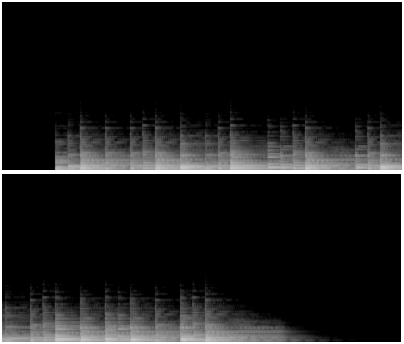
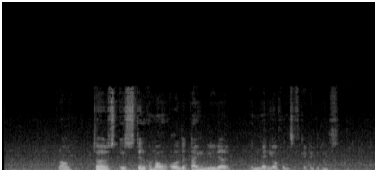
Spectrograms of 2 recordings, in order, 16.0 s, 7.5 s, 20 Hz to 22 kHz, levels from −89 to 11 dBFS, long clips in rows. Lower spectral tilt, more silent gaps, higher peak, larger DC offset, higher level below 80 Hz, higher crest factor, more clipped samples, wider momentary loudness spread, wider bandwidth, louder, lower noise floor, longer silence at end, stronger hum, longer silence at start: about the same, -8.5 dB/octave vs -7.5 dB/octave; neither; first, -2 dBFS vs -6 dBFS; neither; about the same, -50 dBFS vs -50 dBFS; about the same, 18 dB vs 20 dB; neither; second, 11 LU vs 18 LU; second, 6.2 kHz vs 11 kHz; first, -20 LUFS vs -25 LUFS; first, under -90 dBFS vs -50 dBFS; first, 2.35 s vs 0.1 s; neither; first, 1.05 s vs 0.15 s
